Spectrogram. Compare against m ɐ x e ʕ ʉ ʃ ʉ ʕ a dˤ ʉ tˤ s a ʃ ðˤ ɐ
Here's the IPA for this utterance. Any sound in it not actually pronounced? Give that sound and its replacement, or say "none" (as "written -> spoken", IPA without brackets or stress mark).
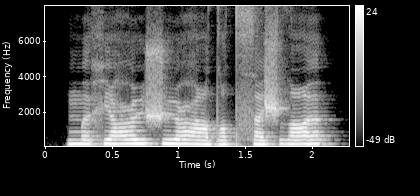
none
